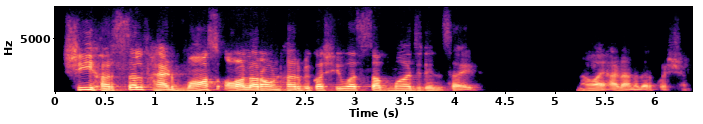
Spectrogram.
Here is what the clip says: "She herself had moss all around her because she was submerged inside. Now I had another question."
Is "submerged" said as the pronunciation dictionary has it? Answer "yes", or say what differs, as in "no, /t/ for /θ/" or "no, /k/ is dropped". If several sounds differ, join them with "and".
yes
